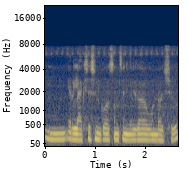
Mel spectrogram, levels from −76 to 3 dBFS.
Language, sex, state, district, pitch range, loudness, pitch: Telugu, male, Andhra Pradesh, Srikakulam, 125-135 Hz, -15 LUFS, 130 Hz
